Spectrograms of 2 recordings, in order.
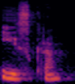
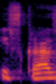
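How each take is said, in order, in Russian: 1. Ударение на первом слоге. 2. Ударение на последнем слоге. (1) "единственный вариант с ударением на «и»" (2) "Ударение на последний слог встречается в профессиональной речи у водителей"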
